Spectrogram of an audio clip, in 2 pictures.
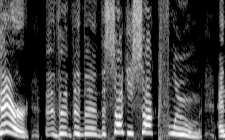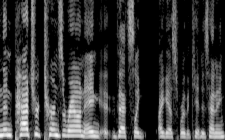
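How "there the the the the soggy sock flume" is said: very loud, high, swooping excited cry. Retelling a chase scene from a cartoon: imitating an excited exclamation. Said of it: "SpongeBob exclaims".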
